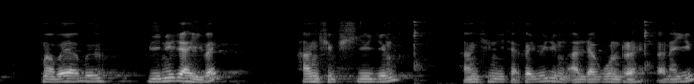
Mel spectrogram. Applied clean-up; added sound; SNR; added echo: classical method WPE with log-MMSE.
